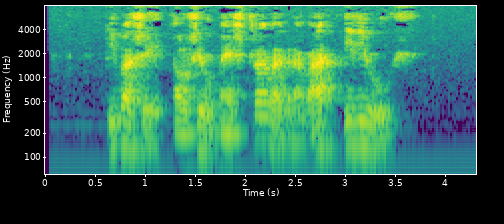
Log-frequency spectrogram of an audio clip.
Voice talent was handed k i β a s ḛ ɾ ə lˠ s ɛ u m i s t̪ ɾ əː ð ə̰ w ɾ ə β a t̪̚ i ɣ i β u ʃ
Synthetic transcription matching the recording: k i β a s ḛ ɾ ə lˠ s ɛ w m ɛ s t̪ ɾ ə ð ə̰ ɣ ɾ ə β a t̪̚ i ð i β u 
